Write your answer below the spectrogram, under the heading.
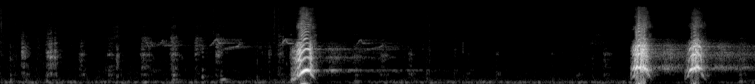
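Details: Male Border Collie barking at a tree branch pulled down by a tethered ball while another collie herds the ball during play: one loud sharp bark, then two quick barks near the end, with faint scuffling between.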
